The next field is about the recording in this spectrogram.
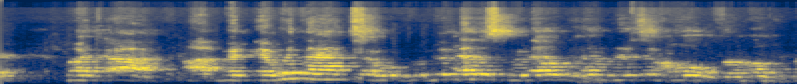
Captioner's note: faintly speaking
